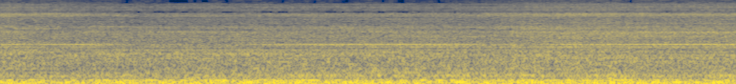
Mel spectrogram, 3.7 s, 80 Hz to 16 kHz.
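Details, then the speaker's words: Gas furnace during maintenance, lower burners running: steady even low roar with no pulsing, popping or rumble; burners firing smoothly, normal operation. "So 0.3 amps. Lower burners are running."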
